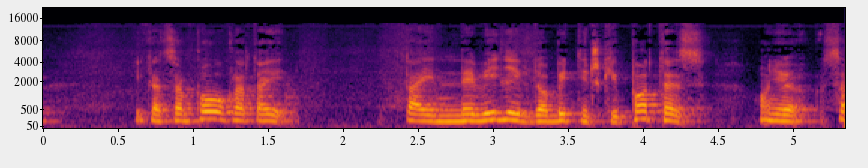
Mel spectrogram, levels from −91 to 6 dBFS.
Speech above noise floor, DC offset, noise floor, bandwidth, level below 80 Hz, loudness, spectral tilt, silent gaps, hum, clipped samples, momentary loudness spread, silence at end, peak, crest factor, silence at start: 32 dB; under 0.1%; -51 dBFS; 13.5 kHz; -58 dBFS; -20 LUFS; -5.5 dB/octave; none; none; under 0.1%; 9 LU; 0 s; -6 dBFS; 16 dB; 0 s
